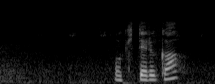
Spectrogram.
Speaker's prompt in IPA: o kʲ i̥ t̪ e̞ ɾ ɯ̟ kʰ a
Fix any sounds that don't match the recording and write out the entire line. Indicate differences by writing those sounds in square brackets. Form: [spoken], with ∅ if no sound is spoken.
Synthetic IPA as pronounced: o kʲ i̥ t̪ e̞ ɾ ɯ̟ [k] a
